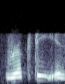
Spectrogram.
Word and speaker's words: Ruchti: Ruchti is R U C H T I.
